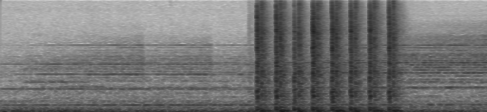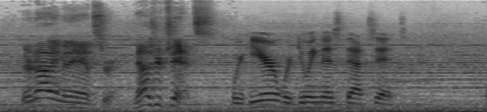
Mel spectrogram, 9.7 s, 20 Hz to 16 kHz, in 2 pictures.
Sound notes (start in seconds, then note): 0.1 slow suspenseful music; 2.5 knocking at door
